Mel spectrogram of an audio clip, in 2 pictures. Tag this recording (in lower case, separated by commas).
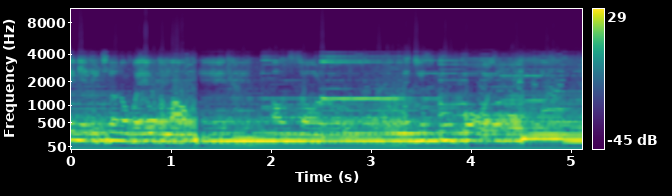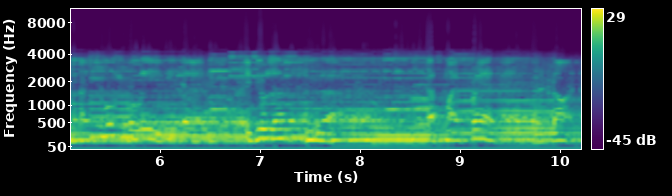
music, speech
